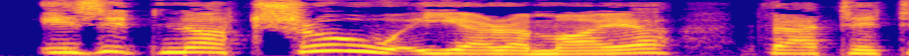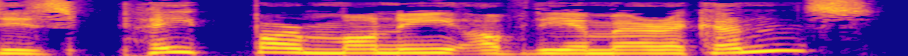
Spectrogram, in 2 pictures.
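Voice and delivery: high, loud declaiming challenge; Cornelius, triumphant orator. A narrator's reading. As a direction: orate forcefully to a whole assembly. Cornelius questions Jeremiah.

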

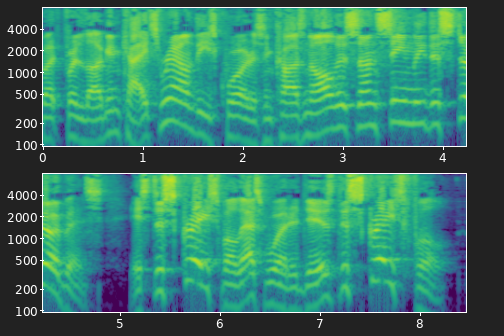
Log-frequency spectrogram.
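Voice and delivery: high, loud sermonizing gang leader; mock outrage. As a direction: scold them like a pompous judge.

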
